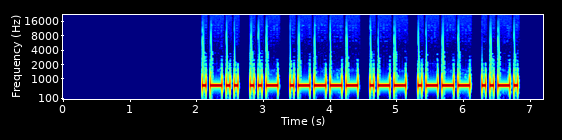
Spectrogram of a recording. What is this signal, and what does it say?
Morse code, heard as a keyed tone, about 21 wpm, 700 Hz. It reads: LU1WJF
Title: DXCC-100 Call Signs - 6 Characters - Repeated 2x - 20wpm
